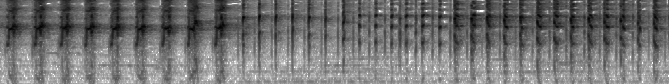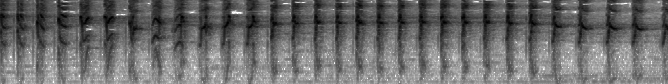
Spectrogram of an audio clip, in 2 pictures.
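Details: Lovebird ngekek aimed at a rival, a lure for long chattering: a steady machine-gun trill of shrill notes, briefly softer and lower around one to two seconds, then surging louder and higher before settling.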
